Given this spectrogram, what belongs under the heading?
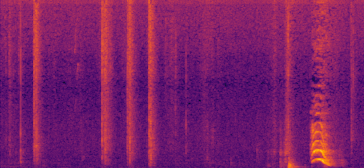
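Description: Tarot cards are handled and shuffled in a few soft riffling bursts, followed by a couple of louder thumps and scrapes nearby.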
